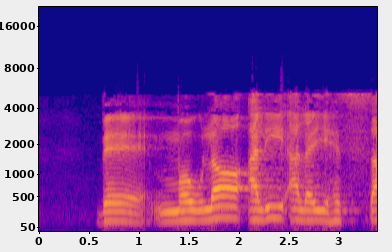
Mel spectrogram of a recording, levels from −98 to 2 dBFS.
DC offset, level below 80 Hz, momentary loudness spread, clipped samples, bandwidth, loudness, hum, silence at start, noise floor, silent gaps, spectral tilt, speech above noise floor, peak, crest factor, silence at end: under 0.1%; -68 dBFS; 10 LU; under 0.1%; 5.8 kHz; -25 LUFS; none; 0.6 s; -68 dBFS; none; -8 dB/octave; 44 dB; -4 dBFS; 22 dB; 0 s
